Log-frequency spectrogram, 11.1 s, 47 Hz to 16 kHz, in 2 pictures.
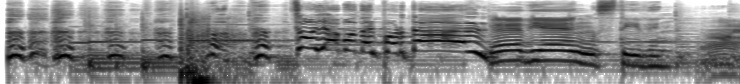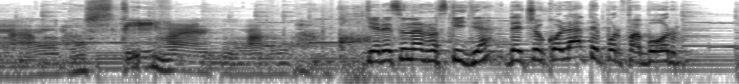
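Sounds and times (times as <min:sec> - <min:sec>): cartoon background music: 0:00.1 - 0:11.0.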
